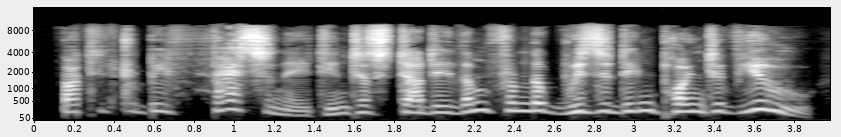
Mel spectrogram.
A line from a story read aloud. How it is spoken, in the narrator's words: said Hermione earnestly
